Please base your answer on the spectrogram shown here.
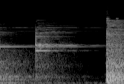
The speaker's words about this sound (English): Can you identify this sound? Hammer on an anvil.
